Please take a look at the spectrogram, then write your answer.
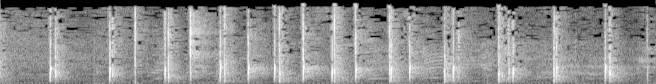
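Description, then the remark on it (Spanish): Rapid, steady hand clapping, around fifteen sharp claps in quick succession with a low hum of background voices underneath. “¡Aplaudí, puto!”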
